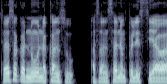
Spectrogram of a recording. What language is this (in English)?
Hausa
